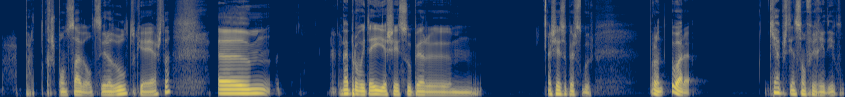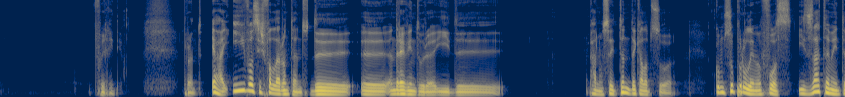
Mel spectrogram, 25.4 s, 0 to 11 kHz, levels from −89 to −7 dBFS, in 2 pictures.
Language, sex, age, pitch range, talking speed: Portuguese, male, 20-39, 100-140 Hz, 125 wpm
